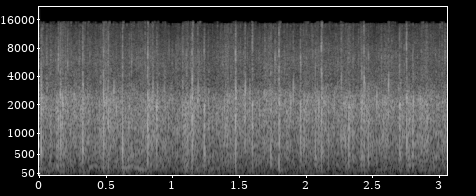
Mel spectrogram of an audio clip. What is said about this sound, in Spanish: aprovecho para dar las gracias a todos y todas las oyentes que han venido a compartir esta tarde de radio. Así que nos aplaudimos mutuamente.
